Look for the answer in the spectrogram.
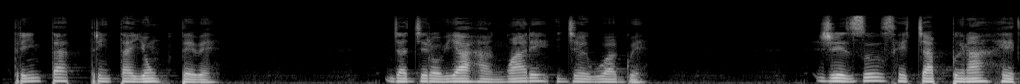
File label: john guarani mbya, bible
